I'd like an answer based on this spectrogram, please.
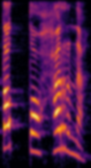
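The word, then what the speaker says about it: تَطَّهَّرْنَ: Itu karena mereka mengikuti bacaan qiraat dari Imam Syu'bah, Hamzah, Kisai, Al-Kisai, kemudian Khalaf yang mengatakan bahwa dibacanya fa'idha tattoharna dengan tasydid.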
